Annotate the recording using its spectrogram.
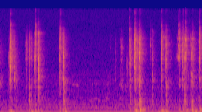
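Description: Typing on a computer keyboard: a few scattered keystrokes in the first second and a half, a short pause, then a quick run of keystrokes about three seconds in.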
